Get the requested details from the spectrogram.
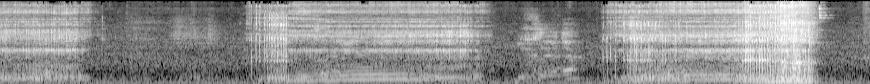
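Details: Loud, rough, pig-like snorting snores on inhaled breaths, with quiet pauses between them.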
